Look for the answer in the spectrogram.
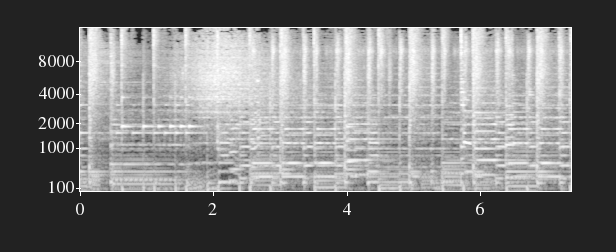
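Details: Bright mallet-percussion music with marimba-like notes plays throughout, and no animal voice can be picked out.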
